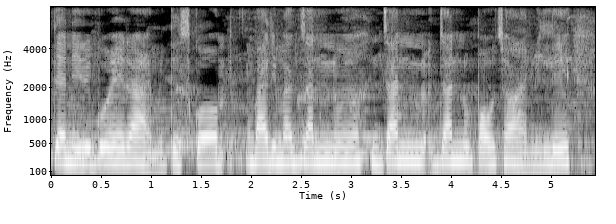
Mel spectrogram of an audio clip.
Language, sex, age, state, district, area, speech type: Nepali, female, 18-30, West Bengal, Alipurduar, urban, spontaneous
